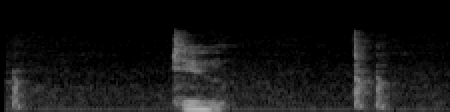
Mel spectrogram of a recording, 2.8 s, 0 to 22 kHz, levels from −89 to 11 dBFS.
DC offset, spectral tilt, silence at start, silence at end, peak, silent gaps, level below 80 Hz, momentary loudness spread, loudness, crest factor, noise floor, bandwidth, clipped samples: under 0.1%; -6.5 dB/octave; 0.05 s; 0.4 s; -16 dBFS; none; -76 dBFS; 20 LU; -32 LUFS; 18 dB; -65 dBFS; 7 kHz; under 0.1%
